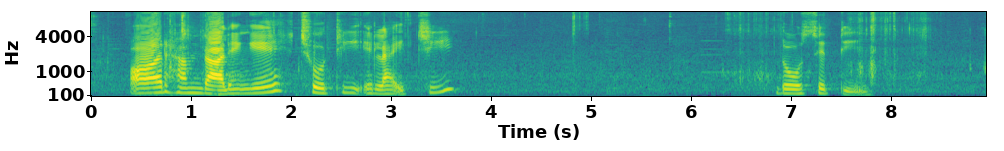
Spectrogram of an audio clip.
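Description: An older woman speaks calmly and clearly into a microphone.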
